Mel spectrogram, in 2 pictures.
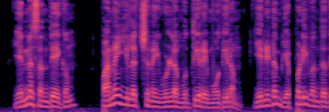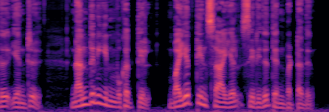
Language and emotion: Tamil, neutral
